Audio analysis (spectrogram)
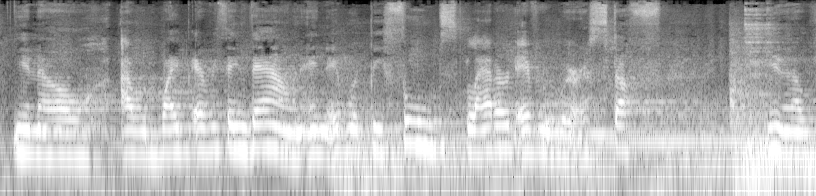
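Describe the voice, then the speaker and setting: This vlogger, a woman in her thirties raised in Miami after being born in the Bahamas, speaks in a voice on the low side. She recounts a story candidly in a relaxed, conversational way, often adding "you know." The recording is rough.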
